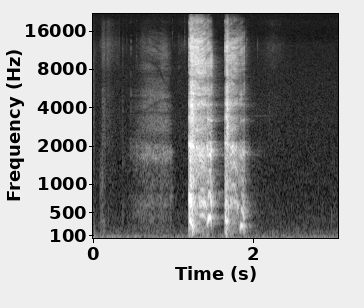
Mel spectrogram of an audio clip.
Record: cough_length: 3.1 s
cough_amplitude: 8372
cough_signal_mean_std_ratio: 0.29
survey_phase: alpha (2021-03-01 to 2021-08-12)
age: 18-44
gender: Female
wearing_mask: 'No'
symptom_headache: true
smoker_status: Ex-smoker
respiratory_condition_asthma: false
respiratory_condition_other: false
recruitment_source: REACT
submission_delay: 2 days
covid_test_result: Negative
covid_test_method: RT-qPCR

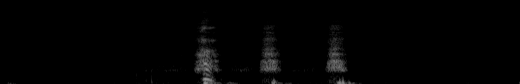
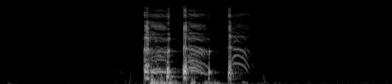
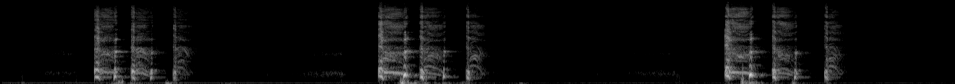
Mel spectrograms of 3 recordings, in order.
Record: exhalation_length: 5.2 s
exhalation_amplitude: 3069
exhalation_signal_mean_std_ratio: 0.27
cough_length: 3.9 s
cough_amplitude: 11618
cough_signal_mean_std_ratio: 0.29
three_cough_length: 9.6 s
three_cough_amplitude: 13912
three_cough_signal_mean_std_ratio: 0.29
survey_phase: beta (2021-08-13 to 2022-03-07)
age: 18-44
gender: Female
wearing_mask: 'No'
symptom_cough_any: true
symptom_runny_or_blocked_nose: true
symptom_sore_throat: true
symptom_fatigue: true
symptom_headache: true
symptom_change_to_sense_of_smell_or_taste: true
symptom_onset: 3 days
smoker_status: Never smoked
respiratory_condition_asthma: false
respiratory_condition_other: false
recruitment_source: Test and Trace
submission_delay: 2 days
covid_test_result: Positive
covid_test_method: RT-qPCR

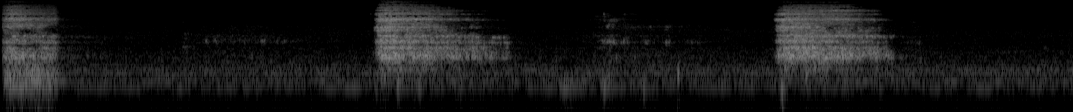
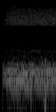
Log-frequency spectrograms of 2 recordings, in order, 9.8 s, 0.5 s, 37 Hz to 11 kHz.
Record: exhalation_length: 9.8 s
exhalation_amplitude: 2540
exhalation_signal_mean_std_ratio: 0.43
cough_length: 0.5 s
cough_amplitude: 179
cough_signal_mean_std_ratio: 1.18
survey_phase: beta (2021-08-13 to 2022-03-07)
age: 45-64
gender: Female
wearing_mask: 'No'
symptom_none: true
smoker_status: Ex-smoker
respiratory_condition_asthma: false
respiratory_condition_other: false
recruitment_source: Test and Trace
submission_delay: 2 days
covid_test_result: Negative
covid_test_method: RT-qPCR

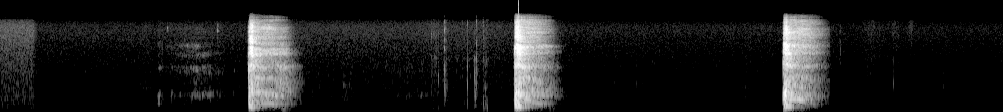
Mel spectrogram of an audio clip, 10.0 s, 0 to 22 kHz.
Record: three_cough_length: 10.0 s
three_cough_amplitude: 28684
three_cough_signal_mean_std_ratio: 0.17
survey_phase: beta (2021-08-13 to 2022-03-07)
age: 65+
gender: Female
wearing_mask: 'No'
symptom_none: true
smoker_status: Ex-smoker
respiratory_condition_asthma: false
respiratory_condition_other: false
recruitment_source: REACT
submission_delay: 1 day
covid_test_result: Negative
covid_test_method: RT-qPCR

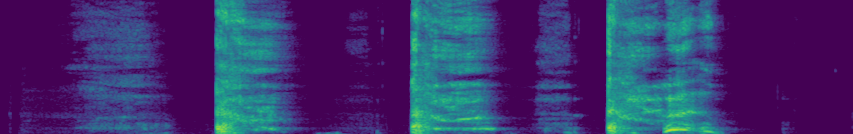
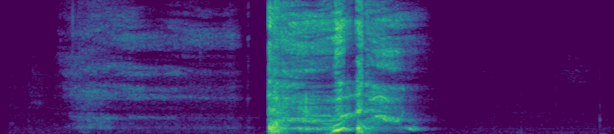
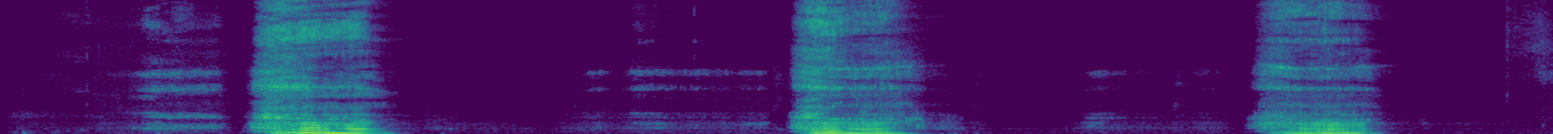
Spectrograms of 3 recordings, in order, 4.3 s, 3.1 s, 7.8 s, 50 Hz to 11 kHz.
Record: three_cough_length: 4.3 s
three_cough_amplitude: 32767
three_cough_signal_mean_std_ratio: 0.38
cough_length: 3.1 s
cough_amplitude: 32705
cough_signal_mean_std_ratio: 0.31
exhalation_length: 7.8 s
exhalation_amplitude: 23449
exhalation_signal_mean_std_ratio: 0.38
survey_phase: beta (2021-08-13 to 2022-03-07)
age: 45-64
gender: Female
wearing_mask: 'No'
symptom_cough_any: true
symptom_runny_or_blocked_nose: true
symptom_shortness_of_breath: true
symptom_sore_throat: true
symptom_fatigue: true
symptom_fever_high_temperature: true
symptom_headache: true
symptom_change_to_sense_of_smell_or_taste: true
symptom_onset: 2 days
smoker_status: Ex-smoker
respiratory_condition_asthma: false
respiratory_condition_other: false
recruitment_source: Test and Trace
submission_delay: 1 day
covid_test_result: Positive
covid_test_method: RT-qPCR
covid_ct_value: 30.1
covid_ct_gene: ORF1ab gene
covid_ct_mean: 30.3
covid_viral_load: 110 copies/ml
covid_viral_load_category: Minimal viral load (< 10K copies/ml)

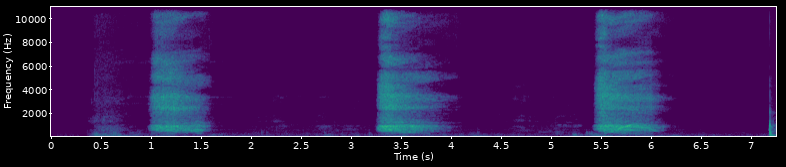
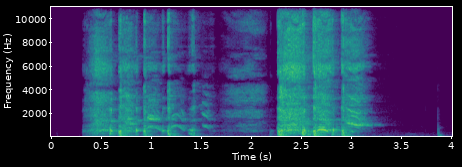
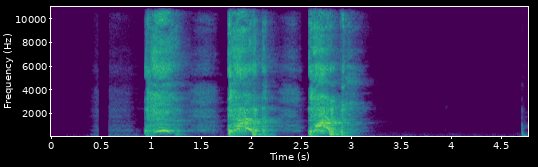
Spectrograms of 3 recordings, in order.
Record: exhalation_length: 7.3 s
exhalation_amplitude: 4340
exhalation_signal_mean_std_ratio: 0.4
cough_length: 4.0 s
cough_amplitude: 25761
cough_signal_mean_std_ratio: 0.52
three_cough_length: 4.8 s
three_cough_amplitude: 32768
three_cough_signal_mean_std_ratio: 0.4
survey_phase: alpha (2021-03-01 to 2021-08-12)
age: 45-64
gender: Male
wearing_mask: 'No'
symptom_cough_any: true
symptom_onset: 12 days
smoker_status: Current smoker (1 to 10 cigarettes per day)
respiratory_condition_asthma: false
respiratory_condition_other: false
recruitment_source: REACT
submission_delay: 3 days
covid_test_result: Negative
covid_test_method: RT-qPCR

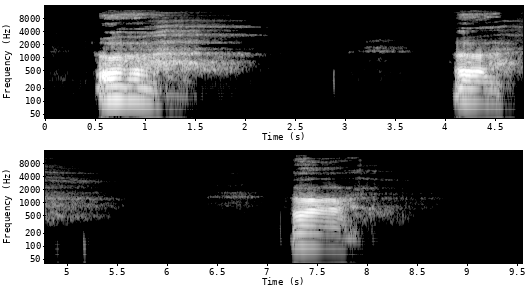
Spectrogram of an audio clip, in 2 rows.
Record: exhalation_length: 9.6 s
exhalation_amplitude: 13050
exhalation_signal_mean_std_ratio: 0.34
survey_phase: beta (2021-08-13 to 2022-03-07)
age: 45-64
gender: Male
wearing_mask: 'No'
symptom_cough_any: true
symptom_shortness_of_breath: true
symptom_fatigue: true
symptom_onset: 12 days
smoker_status: Ex-smoker
respiratory_condition_asthma: false
respiratory_condition_other: false
recruitment_source: REACT
submission_delay: -1 day
covid_test_result: Negative
covid_test_method: RT-qPCR
influenza_a_test_result: Negative
influenza_b_test_result: Negative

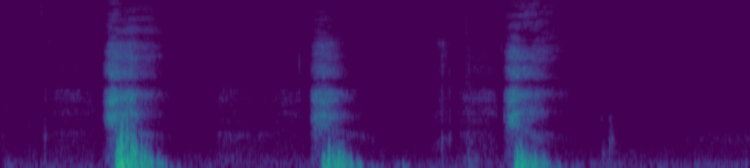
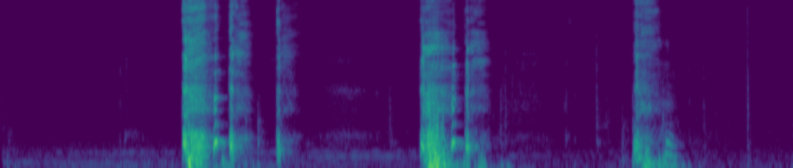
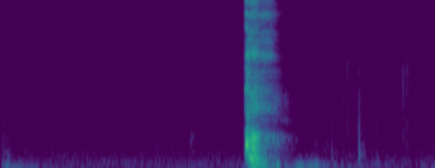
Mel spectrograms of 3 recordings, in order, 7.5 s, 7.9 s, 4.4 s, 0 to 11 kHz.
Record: exhalation_length: 7.5 s
exhalation_amplitude: 3948
exhalation_signal_mean_std_ratio: 0.29
three_cough_length: 7.9 s
three_cough_amplitude: 17650
three_cough_signal_mean_std_ratio: 0.27
cough_length: 4.4 s
cough_amplitude: 8895
cough_signal_mean_std_ratio: 0.18
survey_phase: beta (2021-08-13 to 2022-03-07)
age: 45-64
gender: Female
wearing_mask: 'No'
symptom_cough_any: true
symptom_runny_or_blocked_nose: true
symptom_shortness_of_breath: true
symptom_change_to_sense_of_smell_or_taste: true
smoker_status: Never smoked
respiratory_condition_asthma: false
respiratory_condition_other: false
recruitment_source: Test and Trace
submission_delay: 1 day
covid_test_result: Negative
covid_test_method: LFT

